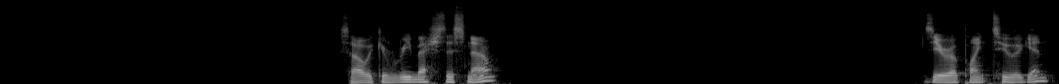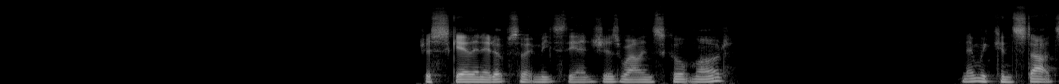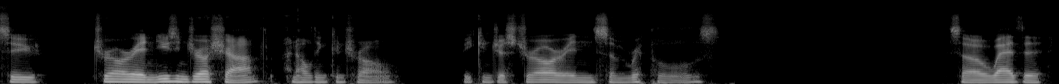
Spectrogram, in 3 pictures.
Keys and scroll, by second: 2.0 v, 6.3 d, 8.4 o, 8.6 u, 10.4 d, 12.1 s, 14.5 u, 16.2 [, 16.3 [, 18.2-19.4 typing, 24.4 [, 24.5 [, 24.8 [.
